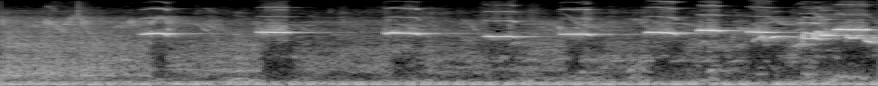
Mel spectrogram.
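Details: Jongkangan singing vigorously while perched on top of its cage: a string of short, high, clear chirps, each a brief whistled note, repeated about every half second and quickening toward the end, over a faint low hum.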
